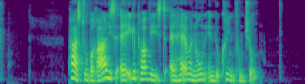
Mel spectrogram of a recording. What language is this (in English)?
Danish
